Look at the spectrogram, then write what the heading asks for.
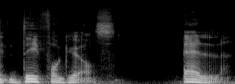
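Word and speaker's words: elles: Elle. Do we pronounce the S at the end? Elle.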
